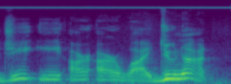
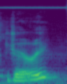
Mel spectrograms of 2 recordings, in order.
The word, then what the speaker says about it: Gerry: see the name actually, Gerry, do not go there and say, oh, this is a nice place, Gerry. It's Gerry.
